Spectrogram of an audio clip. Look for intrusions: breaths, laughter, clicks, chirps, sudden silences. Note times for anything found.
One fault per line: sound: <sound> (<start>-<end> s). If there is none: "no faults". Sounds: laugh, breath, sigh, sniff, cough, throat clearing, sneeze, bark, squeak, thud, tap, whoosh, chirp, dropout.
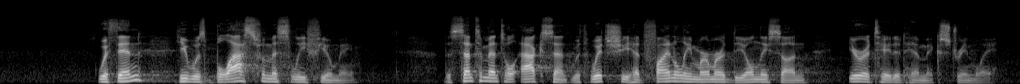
no faults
